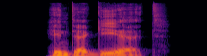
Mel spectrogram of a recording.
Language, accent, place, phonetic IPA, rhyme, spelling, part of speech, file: German, Germany, Berlin, [hɪntɐˈɡeːət], -eːət, hintergehet, verb, De-hintergehet.ogg
- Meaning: second-person plural subjunctive I of hintergehen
